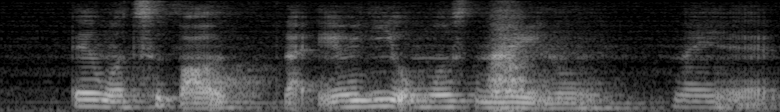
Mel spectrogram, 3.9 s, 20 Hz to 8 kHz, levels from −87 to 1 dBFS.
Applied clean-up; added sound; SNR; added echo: none; Breathing; 11 dB; reverberation time 1.0 s.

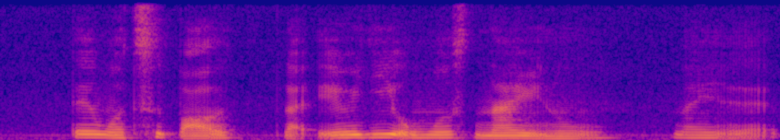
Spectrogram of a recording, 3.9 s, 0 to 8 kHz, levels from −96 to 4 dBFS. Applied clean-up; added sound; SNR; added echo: none; none; none; none.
